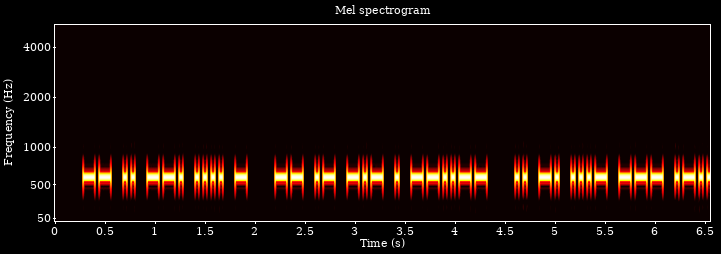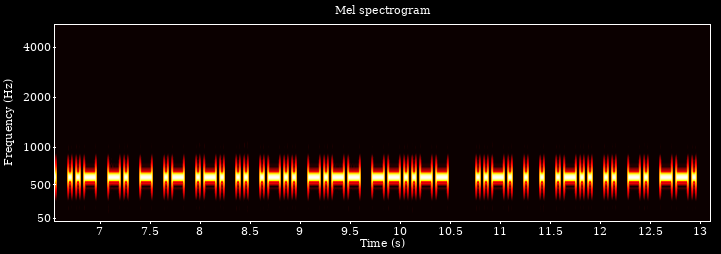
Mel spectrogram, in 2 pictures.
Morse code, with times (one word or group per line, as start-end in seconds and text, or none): 0.3-1.9 MIGHT
2.2-4.3 MAKE,
4.6-10.5 INVOLUNTARILY,
10.8-13.0 FEELING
